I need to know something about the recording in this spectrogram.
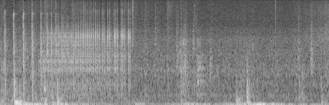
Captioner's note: door creaks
